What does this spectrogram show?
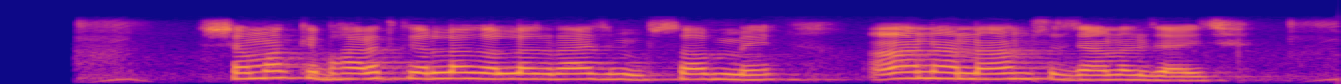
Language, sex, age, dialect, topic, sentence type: Magahi, female, 56-60, Western, agriculture, statement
